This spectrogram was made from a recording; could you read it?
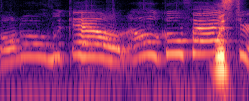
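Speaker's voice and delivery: piercing, very high, very loud, shrill cries. Mocking an actress's dubbed lines in a movie chase, imitating an actress's raised-pitch voice. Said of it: "raise the pitch of her voice".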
